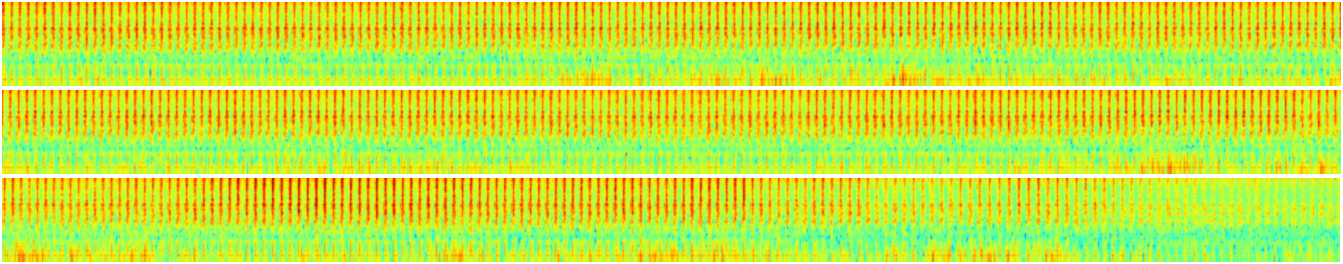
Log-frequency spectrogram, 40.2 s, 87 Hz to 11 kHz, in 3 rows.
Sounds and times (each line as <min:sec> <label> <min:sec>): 0:00.0 Small truck traveling at sea 0:40.1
